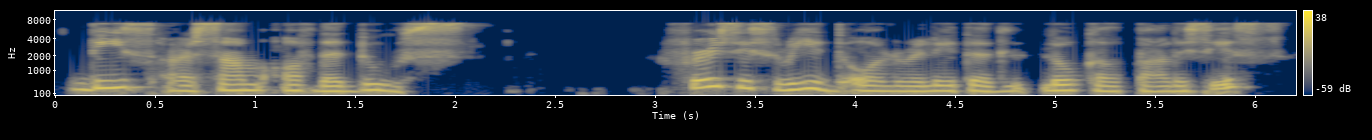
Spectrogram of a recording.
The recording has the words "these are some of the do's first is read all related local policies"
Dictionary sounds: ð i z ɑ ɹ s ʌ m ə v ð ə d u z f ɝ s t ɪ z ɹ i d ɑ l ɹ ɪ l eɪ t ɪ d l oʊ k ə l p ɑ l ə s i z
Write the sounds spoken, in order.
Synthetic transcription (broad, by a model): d i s ɑ ɹ s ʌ m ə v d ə d u s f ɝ s ɪ s ɹ i d ɑ l ɹ ɪ l eɪ t ɪ d l oʊ k ə l p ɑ l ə s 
